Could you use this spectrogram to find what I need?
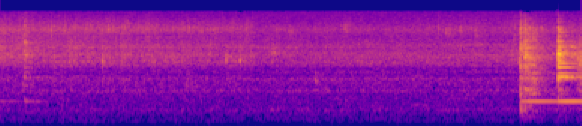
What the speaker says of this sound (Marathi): थोडेसे शेंगदाणे तळून घ्यायचे आहेत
